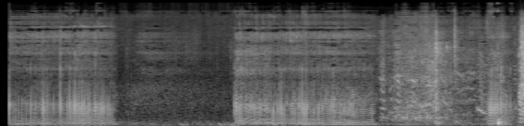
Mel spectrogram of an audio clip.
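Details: Loud, rattling snoring with a brief pause in the middle, from a TV comedy scene (Friends, Joey snoring), not a real recording.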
